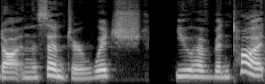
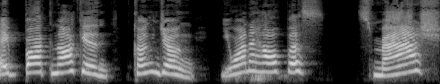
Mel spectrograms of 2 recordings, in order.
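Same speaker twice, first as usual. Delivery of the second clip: goblin voice, pitched high; 9 semitones higher, 4 dB louder than usual. Voicing goblins who call out to the players: goblin voice. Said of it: "the goblins behind you go".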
